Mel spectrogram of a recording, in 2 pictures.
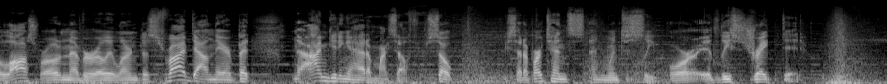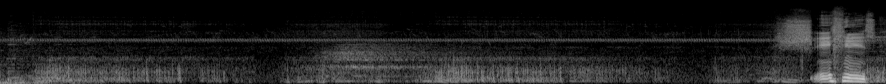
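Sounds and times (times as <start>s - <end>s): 
speech: 0.1s - 8.4s, 17.0s - 17.7s
loud snoring: 8.7s - 17.7s.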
